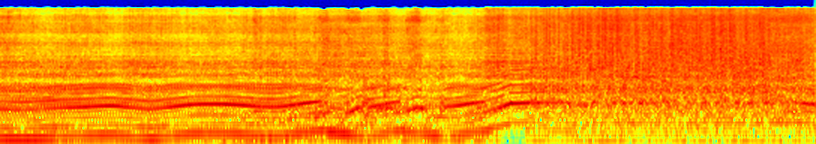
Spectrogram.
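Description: Race car engines rumble and rev loudly nearby.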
